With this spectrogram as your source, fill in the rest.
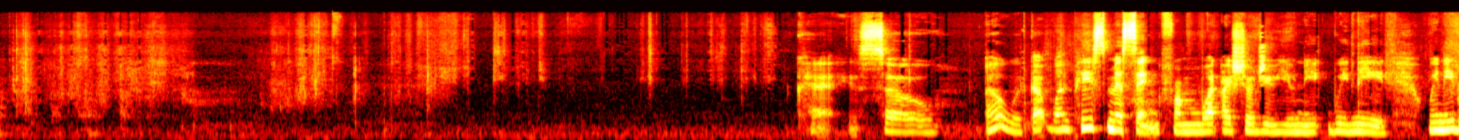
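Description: Paper rustles and slides as cards are handled.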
